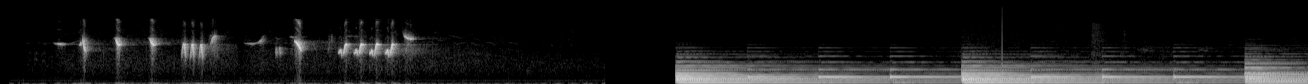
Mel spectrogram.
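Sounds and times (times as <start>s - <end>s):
songbird chirping: 0.1s - 6.1s.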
